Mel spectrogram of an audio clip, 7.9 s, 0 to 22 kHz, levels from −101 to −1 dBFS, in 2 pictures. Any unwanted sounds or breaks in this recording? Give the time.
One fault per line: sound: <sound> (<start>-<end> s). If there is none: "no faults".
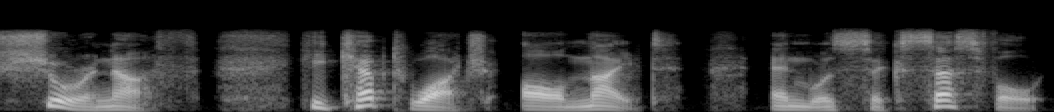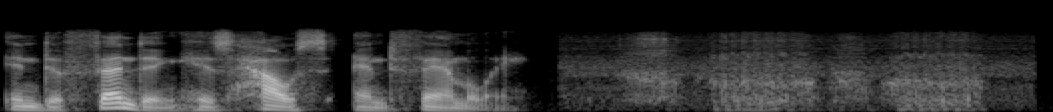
sound: breath (6.1-7.7 s)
